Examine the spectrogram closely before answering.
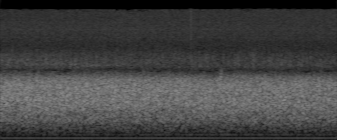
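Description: A large crowd in an arena applauds and cheers.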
